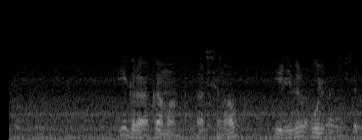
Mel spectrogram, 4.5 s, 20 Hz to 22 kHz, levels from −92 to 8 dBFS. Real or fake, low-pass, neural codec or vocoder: real; 5.4 kHz; none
